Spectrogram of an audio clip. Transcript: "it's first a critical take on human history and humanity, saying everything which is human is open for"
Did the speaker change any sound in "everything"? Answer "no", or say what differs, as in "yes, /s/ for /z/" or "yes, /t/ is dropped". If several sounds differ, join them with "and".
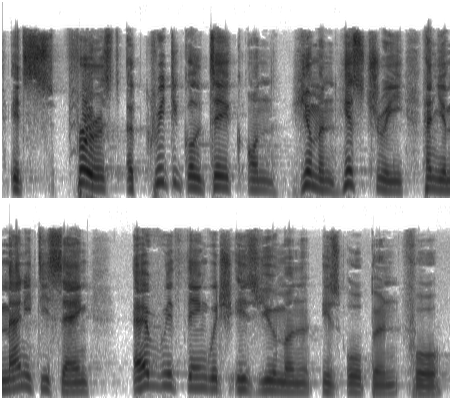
no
